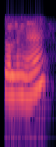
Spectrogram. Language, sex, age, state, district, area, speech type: Tamil, female, 60+, Tamil Nadu, Dharmapuri, urban, conversation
